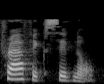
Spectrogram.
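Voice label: "traffic signal", English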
